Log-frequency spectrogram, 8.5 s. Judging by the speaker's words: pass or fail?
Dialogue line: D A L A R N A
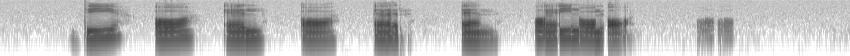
fail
